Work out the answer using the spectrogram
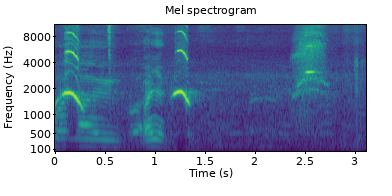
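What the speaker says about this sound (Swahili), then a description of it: "Hebu piga mluzi." A person whistles when asked, giving a few short, bright sliding whistle notes close up, separated by pauses and mixed with a little vocal sound.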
